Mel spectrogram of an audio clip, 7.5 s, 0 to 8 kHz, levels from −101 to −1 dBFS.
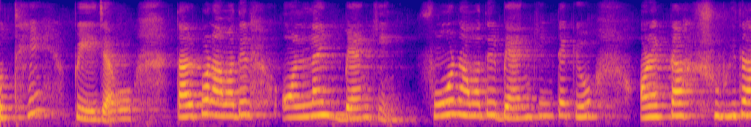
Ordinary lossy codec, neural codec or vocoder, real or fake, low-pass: none; none; real; none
